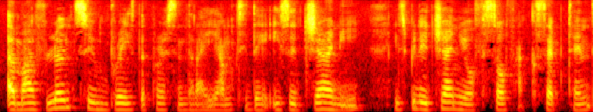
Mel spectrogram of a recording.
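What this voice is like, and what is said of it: Non-British, French and Ghanaian-tinged accent. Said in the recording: “I didn't sound British, and I still don't sound British. I think I sound French and Ghanaian and Italian.”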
